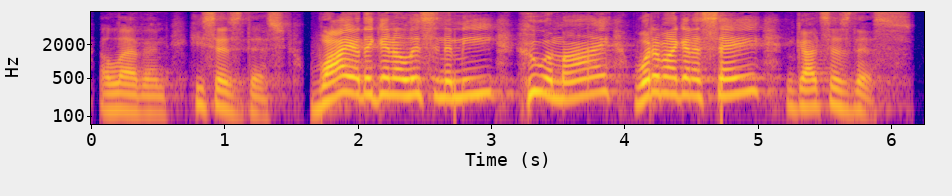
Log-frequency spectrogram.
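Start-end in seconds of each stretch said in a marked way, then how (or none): 1.6-5.0 high, loud anxious pleading; pleading Moses. Acted. Moses panics at God's calling, loud and high. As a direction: Moses begging God for a way out.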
